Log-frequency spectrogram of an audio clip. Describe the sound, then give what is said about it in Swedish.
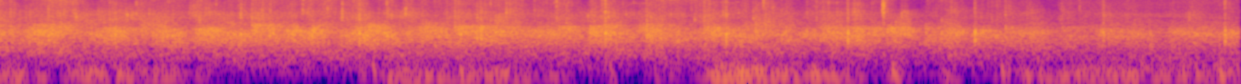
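Audience applause welcoming guests onto the stage at a talk on heart research: steady, dense clapping from a crowd, continuous and fairly loud throughout, with no voices over it. “Och nu är det dags för mig att presentera dem och då ger ni dem en varm applåd såklart.”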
